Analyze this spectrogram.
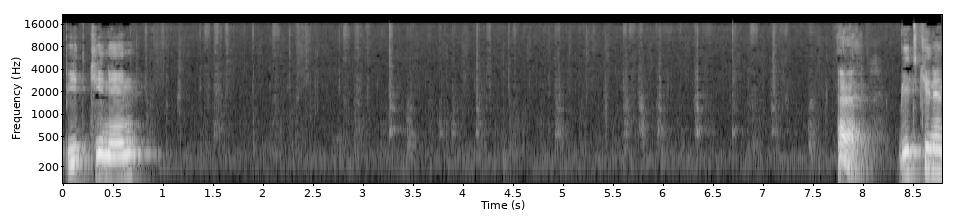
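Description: A marker pen squeaks and scratches softly across paper.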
